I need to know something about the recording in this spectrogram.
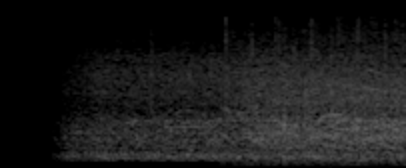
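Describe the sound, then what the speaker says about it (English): Rain in a baseball video game's ballpark ambience, a steady wash of falling rain with scattered droplet ticks that starts abruptly after a short silence and holds at a moderate level. "There is rain in the area"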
